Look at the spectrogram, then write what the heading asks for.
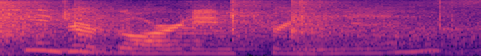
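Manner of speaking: ordinary talk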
